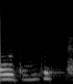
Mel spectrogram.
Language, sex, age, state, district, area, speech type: Kannada, female, 18-30, Karnataka, Gadag, rural, conversation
